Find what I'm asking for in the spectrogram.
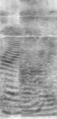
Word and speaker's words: Coni: Is spelled Coni, not Connie, Coni.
